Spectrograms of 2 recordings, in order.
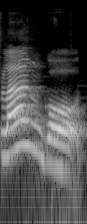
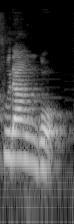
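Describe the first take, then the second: First: The r is replaced by an l sound. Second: An extra vowel is inserted between f and r. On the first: This is how a Chinese speaker says it. "Quem fala assim é chinês, não japonês" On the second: This is how a Japanese speaker says it. "Japonês fala furango"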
